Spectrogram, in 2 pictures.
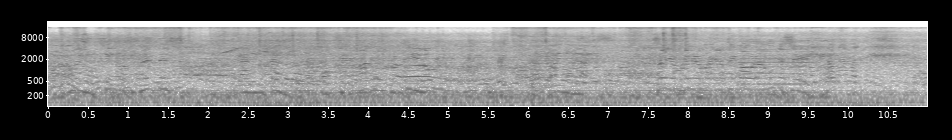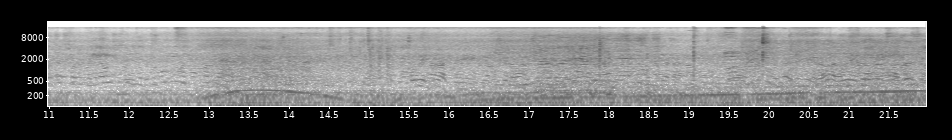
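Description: A bus engine rumbles steadily, rising in pitch as the bus picks up speed.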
